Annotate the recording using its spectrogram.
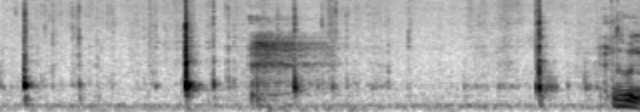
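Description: A few sharp clicks and knocks from handling a SeaSucker bike rack's suction-cup mount, the loudest about a second in, with a brief rustle partway through.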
